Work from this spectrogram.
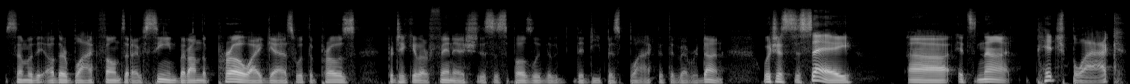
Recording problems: none

